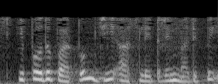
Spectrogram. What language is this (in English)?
Tamil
